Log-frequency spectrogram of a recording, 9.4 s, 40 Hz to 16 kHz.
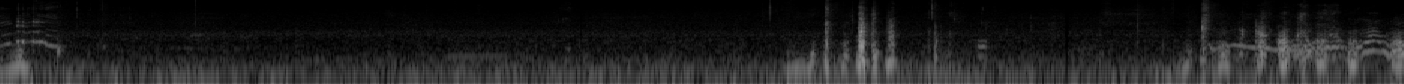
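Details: Fox gekkering during a fight, recorded in 2021: near silence at first, then bursts of harsh, stuttering, rapidly repeated chatter around the fifth second, returning as a louder rattling, wavering series in the final seconds.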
